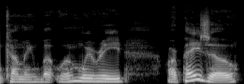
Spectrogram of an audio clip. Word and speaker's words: harpazo: But as we read through the New Testament, we also see a word that's called arpazo. And in the Greek, it's spelled H-A-R-P-A-Z-O. When we translate to the English, arpazo.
